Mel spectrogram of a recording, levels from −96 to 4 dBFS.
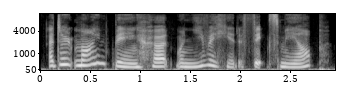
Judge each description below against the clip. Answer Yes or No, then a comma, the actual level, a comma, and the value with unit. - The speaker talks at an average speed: No, fast, 265 wpm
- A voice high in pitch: Yes, very high, 265 Hz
